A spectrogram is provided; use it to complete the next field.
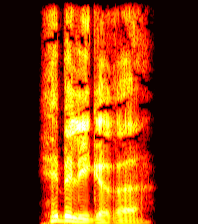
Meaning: inflection of hibbelig: 1. strong/mixed nominative/accusative feminine singular comparative degree 2. strong nominative/accusative plural comparative degree
- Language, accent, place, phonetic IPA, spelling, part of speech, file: German, Germany, Berlin, [ˈhɪbəlɪɡəʁə], hibbeligere, adjective, De-hibbeligere.ogg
